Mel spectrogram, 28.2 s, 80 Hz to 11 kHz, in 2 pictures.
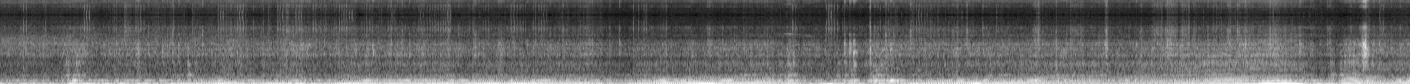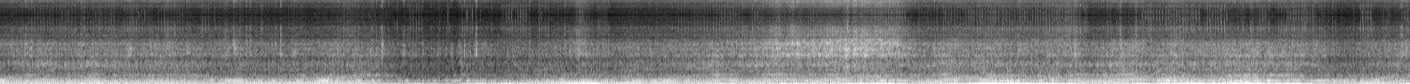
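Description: Nissan 200SX engine revving up and dropping back over and over while the car is driven, the pitch climbing and falling every few seconds over a steady low rumble.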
